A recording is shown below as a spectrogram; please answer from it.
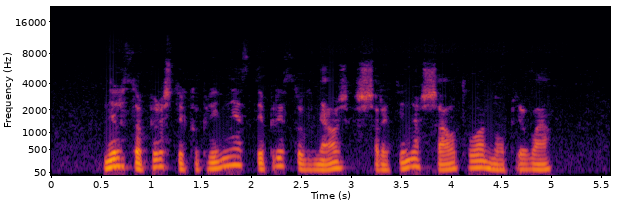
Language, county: Lithuanian, Vilnius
